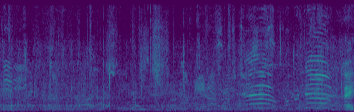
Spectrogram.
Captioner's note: students chattering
